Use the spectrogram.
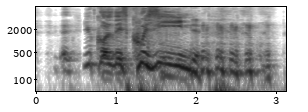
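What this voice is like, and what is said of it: Exaggerated bad French accent. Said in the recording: “That was a bad French accent, but it was a perfect impression of the French accent from Tiptoes”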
